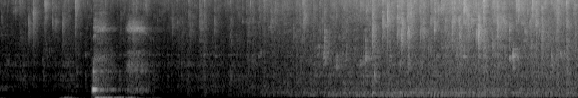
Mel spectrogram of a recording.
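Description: shower water running

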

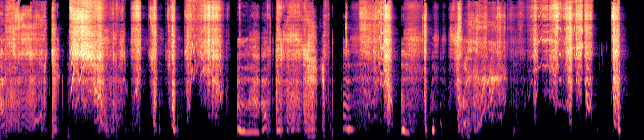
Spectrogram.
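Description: high-pitched scream

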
